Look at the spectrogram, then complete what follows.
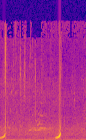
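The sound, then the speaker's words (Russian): Someone imitates water drops with their mouth, making two close, rising plops about a second apart, each a quick liquid pop against a quiet background. “Я могу показать звук капли.”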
